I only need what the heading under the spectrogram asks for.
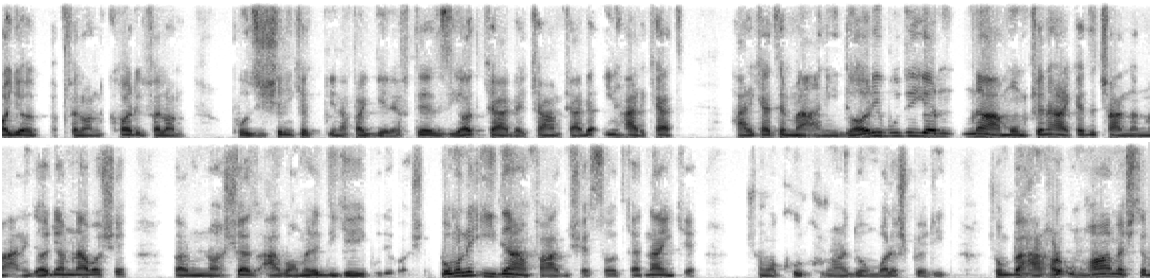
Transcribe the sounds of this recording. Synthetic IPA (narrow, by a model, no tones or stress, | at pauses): ɒːjɒːfe̞lɒːnkʰɒːɾiːfe̞lɒːn | pʰo̞ziːʃe̞niːcʰe̞jenæfæɾɟe̞ɾe̞ft̪e̞zijɒːd̪̚cʰæɾd̪ecʰæmcʰæɾd̪eʔiːnɦæɾecʰæt̪ʰ | hæɾecʰæt̪ʰemæʔniːd̪ɒːɾiːbuːd̪ejɒːnæmomcʰe̞nehæɾecʰʲæt̪ʰe̞t͡ʃʰænd̪ɒnmæʔniːd̪ɒːɾiːæmnæbɒːʃe̞ | vænɒːʃiæzævɒːme̞le̞d̪iːɟe̞iːbuːd̪e̞bɒ̰ːʃeb̥ombːneʔiːd̪ehæmfæɣæt̪̚miːʃeːst̪efɒːd̪e̥cʰæɾd̪næiːŋcʰe̞ | ʃo̞mɒːkʰuɾkʰuːɾɒːned̪o̞mbɒːle̞ʃb̥e̞ɾiːd̪̥t͡ʃʰo̞nbe̞ɦæɾɦɒːlunɦɒːhæmeʃt̪ʰe̞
